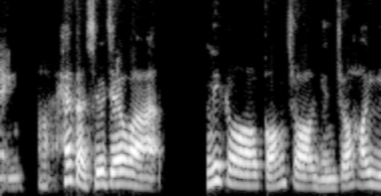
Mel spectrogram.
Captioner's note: speaking chinese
